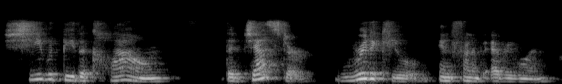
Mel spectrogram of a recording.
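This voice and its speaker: A woman reading a picture book aloud with expressive, dramatic storyteller phrasing, drawing out key words. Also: deep voice, a little slow, roomy sound. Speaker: children's author reading aloud.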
